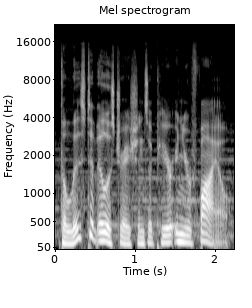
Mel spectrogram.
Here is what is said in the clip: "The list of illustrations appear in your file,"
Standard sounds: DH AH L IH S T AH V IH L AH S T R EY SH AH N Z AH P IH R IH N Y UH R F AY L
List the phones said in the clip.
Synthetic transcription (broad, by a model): DH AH L IH S T AH V IH L AH S T R EY SH AH N Z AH P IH R IH N Y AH R F AY L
